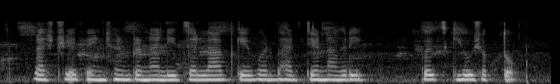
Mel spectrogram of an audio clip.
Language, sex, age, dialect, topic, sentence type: Marathi, female, 25-30, Standard Marathi, banking, statement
